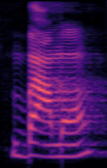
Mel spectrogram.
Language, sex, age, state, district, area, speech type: Odia, female, 18-30, Odisha, Mayurbhanj, rural, read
